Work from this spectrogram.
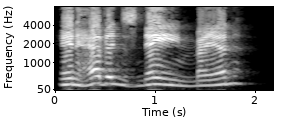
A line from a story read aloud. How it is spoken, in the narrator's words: cried Stubb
